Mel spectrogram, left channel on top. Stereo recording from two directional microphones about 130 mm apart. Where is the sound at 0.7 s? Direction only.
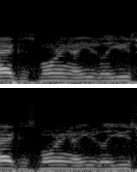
20° right (ahead or behind).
